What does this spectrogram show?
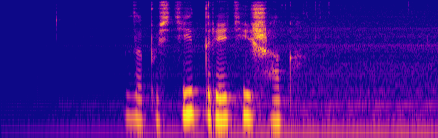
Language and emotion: Russian, neutral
